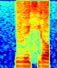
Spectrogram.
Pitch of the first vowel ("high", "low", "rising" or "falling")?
falling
